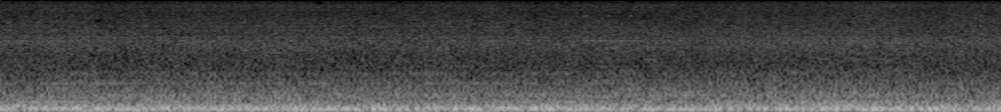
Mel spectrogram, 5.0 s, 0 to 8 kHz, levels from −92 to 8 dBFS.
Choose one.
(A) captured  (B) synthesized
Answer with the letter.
A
